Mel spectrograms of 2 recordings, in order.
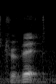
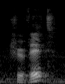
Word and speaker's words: trivet: I mean, it's spelled correctly, but it's pronounced like the pronunciation is TRITIT. Sorry, so it's Trivet. Trivet.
